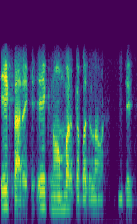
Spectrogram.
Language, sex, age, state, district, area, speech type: Maithili, male, 18-30, Bihar, Sitamarhi, urban, conversation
